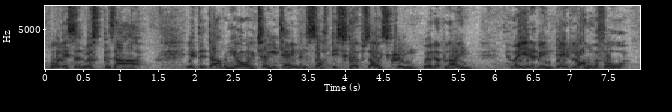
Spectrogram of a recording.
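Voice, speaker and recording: A man acts an officious village policeman in a comic radio drama. He speaks formally in a high, very animated male voice, with faint music behind. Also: a little slow, rough recording. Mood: officious, inquiring.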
